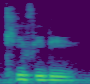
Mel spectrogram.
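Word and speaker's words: Keffe D: Keefy D. Keefy D? Keefy D. Damn, I knew I was going to mispronounce something.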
